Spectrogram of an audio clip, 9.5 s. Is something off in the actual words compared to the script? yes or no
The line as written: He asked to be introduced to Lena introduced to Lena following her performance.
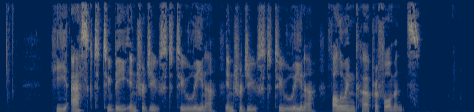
no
